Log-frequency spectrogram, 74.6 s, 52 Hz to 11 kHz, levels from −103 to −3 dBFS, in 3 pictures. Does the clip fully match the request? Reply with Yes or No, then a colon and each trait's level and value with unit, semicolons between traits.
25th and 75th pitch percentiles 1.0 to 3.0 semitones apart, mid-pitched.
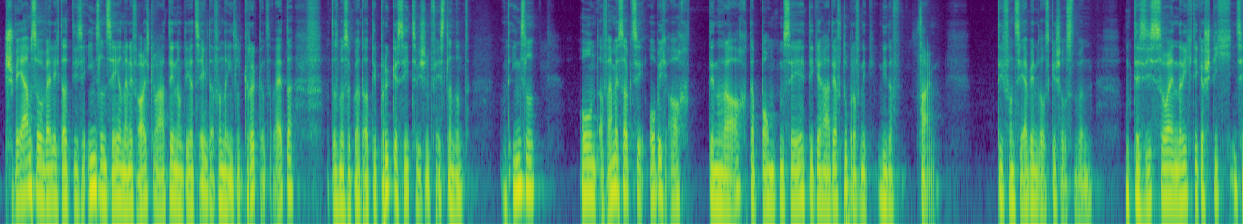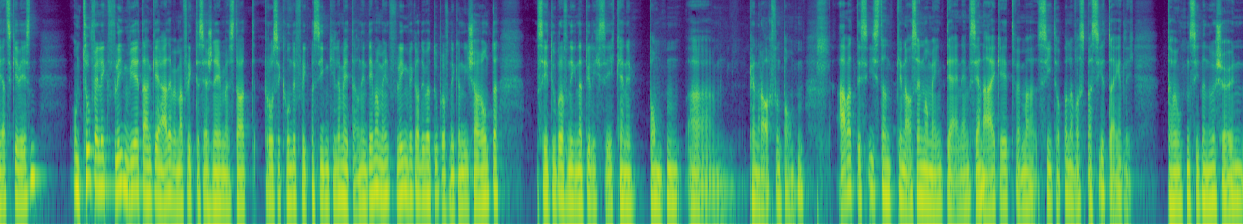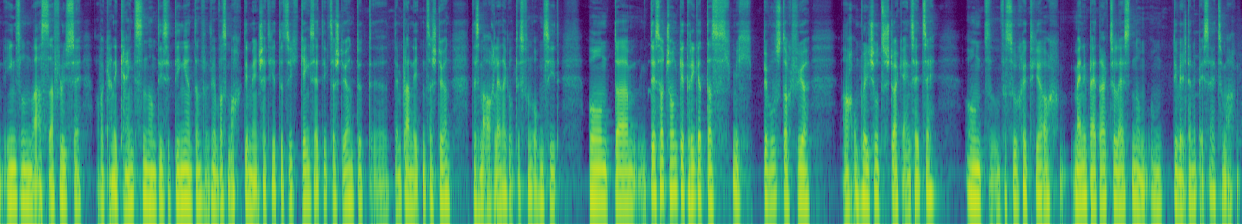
No: average, 2.7 semitones; very low, 95 Hz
